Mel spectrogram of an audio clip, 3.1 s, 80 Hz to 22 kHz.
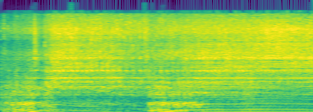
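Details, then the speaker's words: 2006 Mazda 6 V6 with a P0300 multiple-misfire code and very low, bouncing vacuum; revving gives a harsh, strained roar and a sharp bang, showing restricted exhaust from a clogged catalytic converter. "Motor's noisy. Hear that? Whoa, bang. Let's see if I can get to it. It's ready. Whoop. What that's telling me is the exhaust is closed. One of the converters, multiple converters."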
